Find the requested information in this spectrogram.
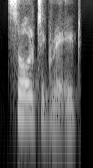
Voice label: "saltigrade", Indian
